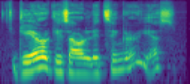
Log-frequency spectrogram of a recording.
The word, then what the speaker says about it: Georg: I was going to say George, Georg, but that would butcher it. – Yeah, George is, everybody says George internationally, but in his language is Georg in the Austrian German.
